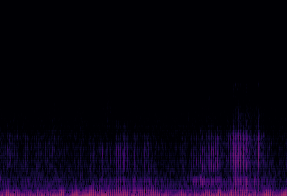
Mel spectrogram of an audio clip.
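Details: Kitten Yumak purring under massage and fur grooming; a low, fast-throbbing purr continues throughout, with a brief brushy rubbing burst near the end.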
